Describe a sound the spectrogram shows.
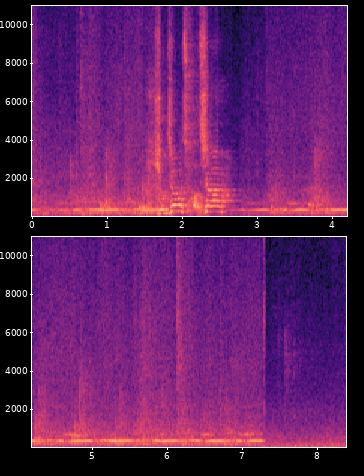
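A treadmill belt whirs and thumps under running feet.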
